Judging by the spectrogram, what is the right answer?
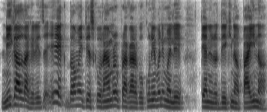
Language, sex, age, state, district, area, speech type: Nepali, male, 30-45, West Bengal, Kalimpong, rural, spontaneous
